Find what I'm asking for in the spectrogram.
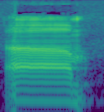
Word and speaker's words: Iizuka: There's a pre-tape promo with the Steiners as they discuss facing Fujinami and Iizuka, or Iizuka. I don't even know how you pronounce that. – Iizuka.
